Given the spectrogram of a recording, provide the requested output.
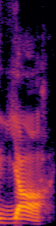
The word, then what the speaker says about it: ya: say yak, we say ya, ya. So this is how it is pronounced like. So IA has the sound as ya, and whenever it is a stand alone syllable.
